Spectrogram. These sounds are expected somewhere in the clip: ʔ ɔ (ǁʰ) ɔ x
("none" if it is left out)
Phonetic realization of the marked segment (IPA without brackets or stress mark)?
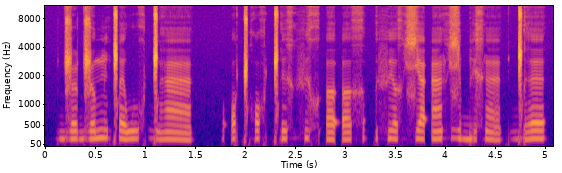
ǁʰ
